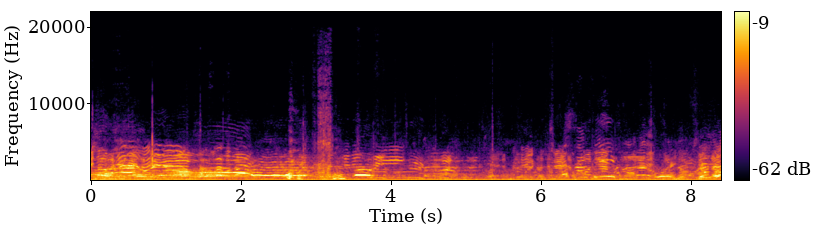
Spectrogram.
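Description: Crowd murmur and scattered voices at a mixed ultimate frisbee pool-play match between France and Great Britain, a steady far-off hubbub with occasional louder shouts, continuous throughout.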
